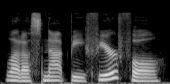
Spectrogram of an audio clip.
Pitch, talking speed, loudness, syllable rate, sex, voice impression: 185 Hz, 175 wpm, -16 LUFS, 3.9 syllables/s, female, feminine, adult-like, intellectual, calm, slightly elegant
